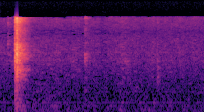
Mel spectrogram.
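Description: A single sharp click of a computer mouse button, then a few faint ticks.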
